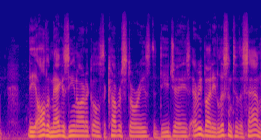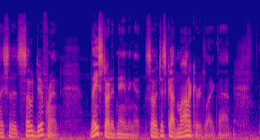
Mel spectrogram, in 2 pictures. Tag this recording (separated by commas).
Speech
